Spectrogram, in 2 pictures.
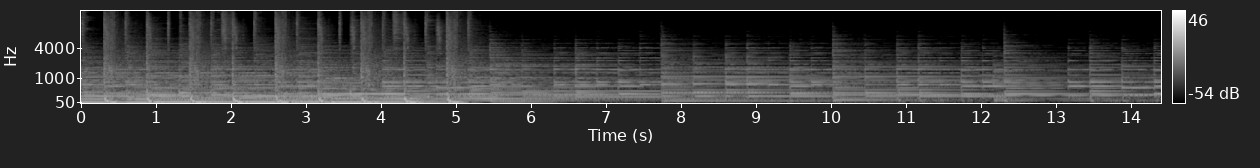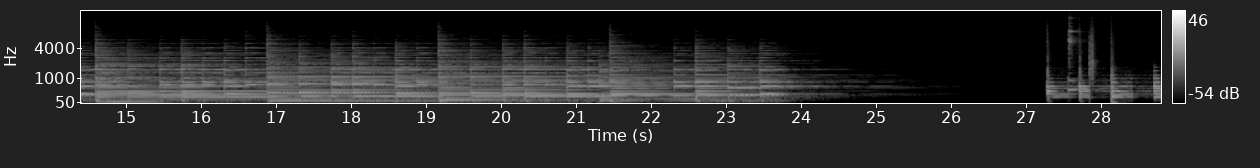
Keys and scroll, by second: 1.2 Tab, 2.0 Tab, 2.0 a, 3.4 ctrl+KP_3, 7.0 KP_1, 8.1 s, 13.0 e, 18.4 ctrl+b, 25.1 Tab, 26.1 Tab, 27.9 shift+z.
